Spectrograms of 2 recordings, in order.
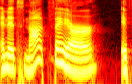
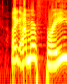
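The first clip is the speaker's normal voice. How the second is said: plain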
